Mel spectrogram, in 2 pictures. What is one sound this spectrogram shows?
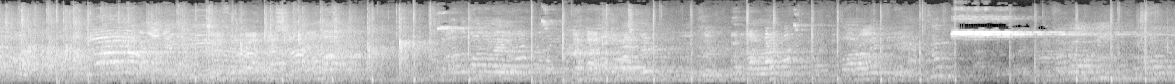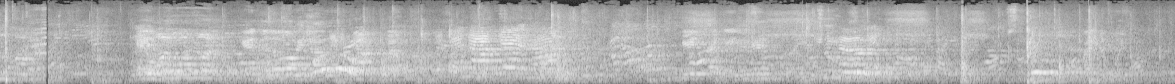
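Several young men talk and call out across a large echoing gym.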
